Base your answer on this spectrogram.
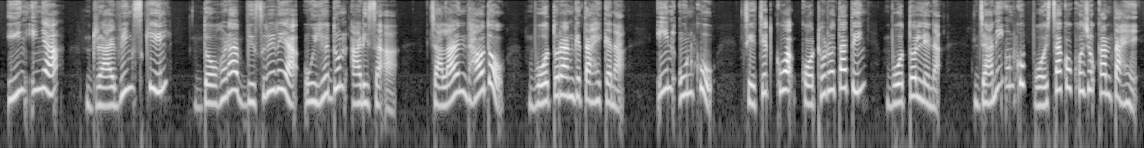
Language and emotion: Santali, disgusted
